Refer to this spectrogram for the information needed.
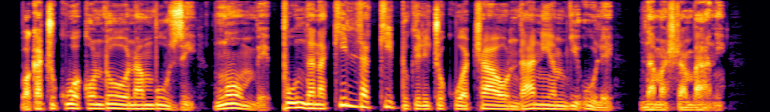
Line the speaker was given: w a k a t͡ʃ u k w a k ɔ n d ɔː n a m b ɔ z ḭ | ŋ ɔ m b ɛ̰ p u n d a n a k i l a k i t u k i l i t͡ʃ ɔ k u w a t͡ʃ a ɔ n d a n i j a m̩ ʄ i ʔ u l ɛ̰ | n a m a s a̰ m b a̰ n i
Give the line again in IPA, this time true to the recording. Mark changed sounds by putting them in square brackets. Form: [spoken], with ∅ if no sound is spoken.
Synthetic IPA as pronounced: w a k a t͡ʃ u k [u] a k ɔ n d ɔː n a m b [u] z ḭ | ŋ ɔ m b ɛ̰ p u n d a n a k i l a k i t u k i l i t͡ʃ ɔ k u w a t͡ʃ a ɔ n d a n i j a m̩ ʄ i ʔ u l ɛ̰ | n a m a [ʃ] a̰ m b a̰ n i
